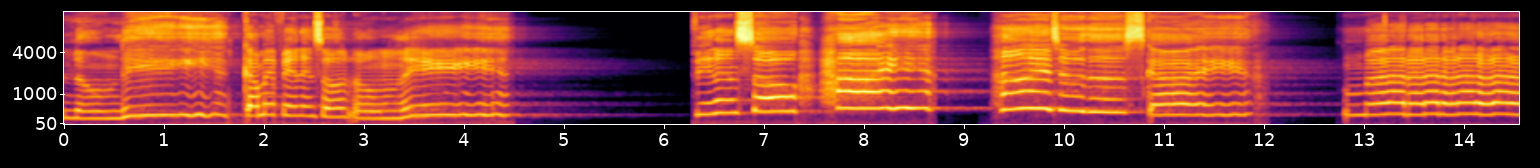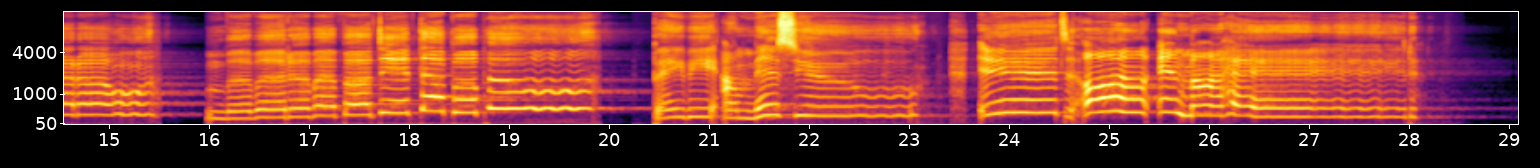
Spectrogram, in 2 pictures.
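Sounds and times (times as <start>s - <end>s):
smooth vocal hooks: 0.0s - 5.4s, 6.4s - 28.8s.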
